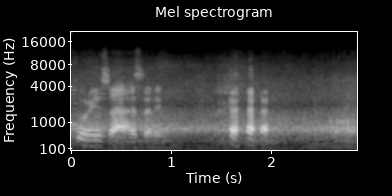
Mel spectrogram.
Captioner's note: laughs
